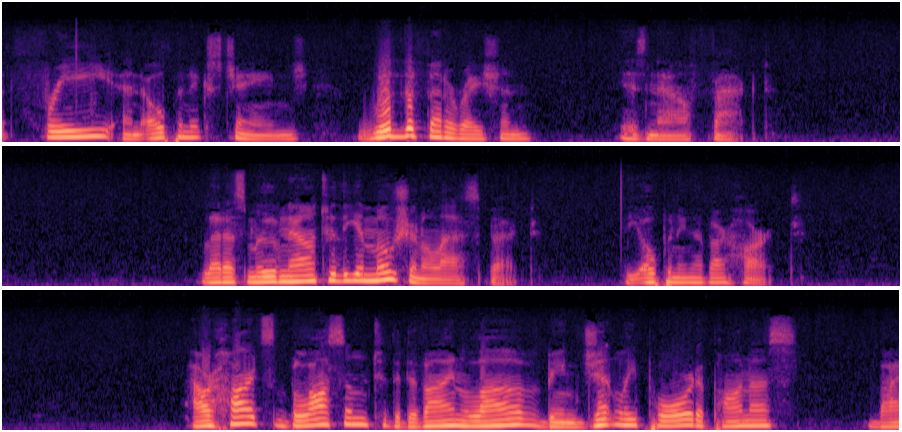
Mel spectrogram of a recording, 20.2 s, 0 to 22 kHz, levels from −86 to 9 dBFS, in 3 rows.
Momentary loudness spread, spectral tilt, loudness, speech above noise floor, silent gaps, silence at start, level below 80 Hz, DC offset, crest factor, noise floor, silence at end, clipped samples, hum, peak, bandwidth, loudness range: 16 LU; -8.5 dB/octave; -15 LUFS; 44 dB; none; 0 s; -40 dBFS; under 0.1%; 14 dB; -57 dBFS; 0 s; under 0.1%; none; -2 dBFS; 9.8 kHz; 14 LU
